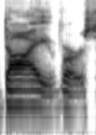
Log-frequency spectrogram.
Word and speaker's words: diverse: state of being diverse you say it like eyes die verse okay when you say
